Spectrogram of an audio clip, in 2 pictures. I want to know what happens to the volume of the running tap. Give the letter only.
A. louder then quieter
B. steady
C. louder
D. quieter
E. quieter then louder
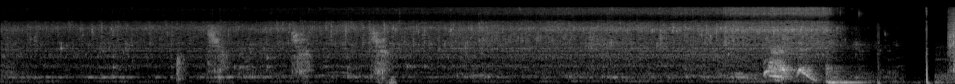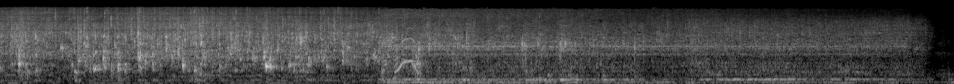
A.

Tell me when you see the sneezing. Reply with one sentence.
The sneezing can be heard from 1.8 to 2.3 s, from 2.9 to 4.0 s, from 7.6 to 8.2 s and from 13.3 to 14.3 s.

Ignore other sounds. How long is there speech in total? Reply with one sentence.
The speech can't be heard in this clip.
